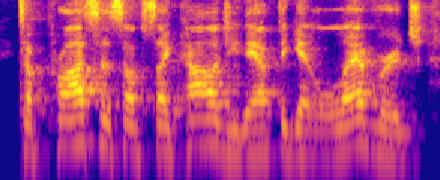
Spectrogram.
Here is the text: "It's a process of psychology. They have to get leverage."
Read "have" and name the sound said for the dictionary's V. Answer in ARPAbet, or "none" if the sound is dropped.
F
